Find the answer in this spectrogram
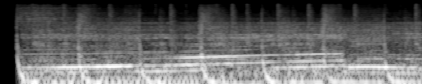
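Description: Sportbike engine accelerating, its note rising steadily for nearly two seconds in the middle, under loud music with an even beat.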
